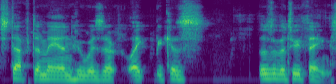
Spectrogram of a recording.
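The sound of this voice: In an unforced reading voice with fairly even intonation, the speaker reads over a quiet background.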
